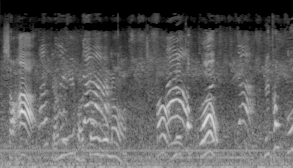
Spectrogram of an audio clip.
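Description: Young children's high-pitched voices: several short excited squeals and exclamations, each rising and falling in pitch, over a steady faint background hum.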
